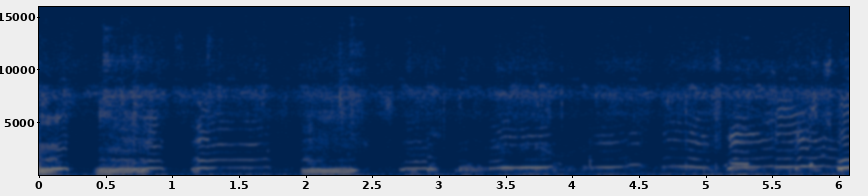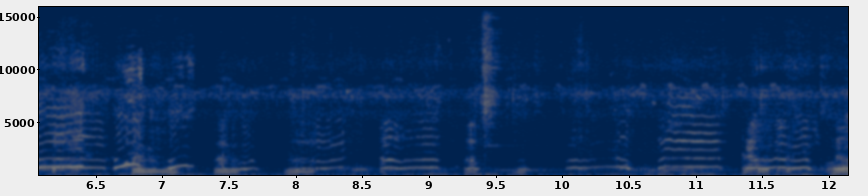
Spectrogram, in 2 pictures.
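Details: Six-week-old female Redbone Coonhound puppies, a litter from a breeder near Kingston, Ontario, Canada, at play. They give high, tonal whines and short yelps, many overlapping and repeated rapidly, some rising and wavering, over a faint steady hum.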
